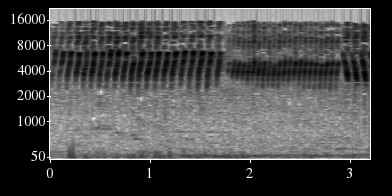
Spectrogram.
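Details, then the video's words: Canary rolling song to court a female, used to prompt other canaries to sing: an unbroken rapid trill of high buzzy pulses for the whole stretch, shifting pitch slightly midway, over faint low rumble. "Kenari Gacor Panjang MERAYU BETINA Cocok Buat Pancingan Semua Jenis Kenari Biar Ikut GACOR NGEROLL"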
